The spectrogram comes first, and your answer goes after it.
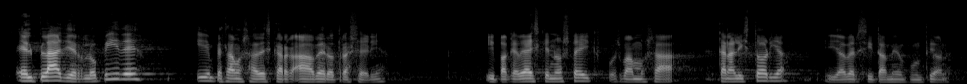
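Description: A man talks with ordinary pitch variation and long, frequent pauses. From Galicia, Spain. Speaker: pentester and conference speaker; conference speaker. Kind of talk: conference talk. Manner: fast. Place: stage.

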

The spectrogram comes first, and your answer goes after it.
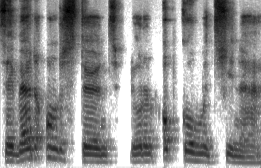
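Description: Against a quiet background, a woman with a very deep, low pitch talks at a fairly slow pace with ordinary pitch variation. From Indonesia. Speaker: author. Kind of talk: lecture. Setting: stage with audience. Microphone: webcam.

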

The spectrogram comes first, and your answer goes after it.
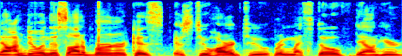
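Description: A man talks at a fairly quick pace with fairly even intonation. Light background noise sits under a dry sound with no echo. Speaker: homebrew shop demonstrator. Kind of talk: tutorial. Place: street.

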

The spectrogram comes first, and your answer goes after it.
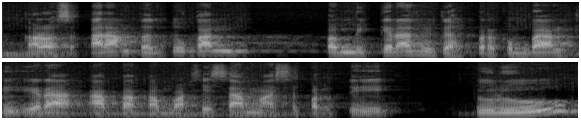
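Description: A man speaks at a moderate pace with a fairly high pitch. It is an unremarkable speaking voice, set against a quiet background. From Indonesia. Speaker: Islamic religious teacher. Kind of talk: religious lecture. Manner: casual. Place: home room. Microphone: lapel.

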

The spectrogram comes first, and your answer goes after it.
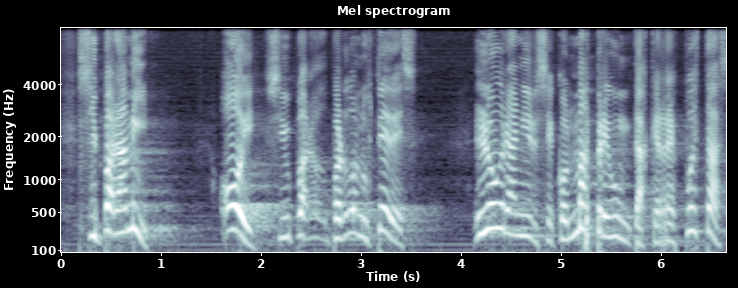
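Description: In an Argentine accent, a man talks at a fairly slow pace with an animated tone against a quiet background. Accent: Rioplatense Argentine Spanish. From Argentina, Mar del Plata. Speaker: sales speaker and business consultant. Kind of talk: motivational conference talk. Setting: stage with audience. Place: stage. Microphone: headset.

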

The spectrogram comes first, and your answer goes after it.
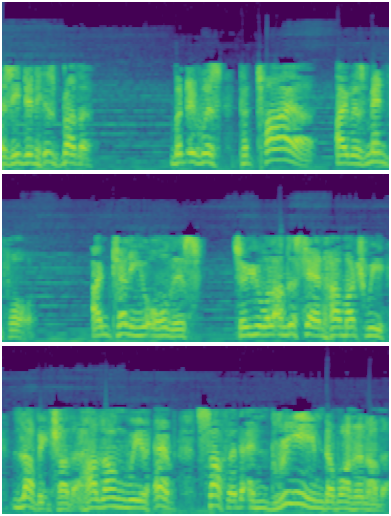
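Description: Over faint music in the background, a man puts on a shrill, high-pitched character voice at a moderate pace. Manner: shrill, jealous, ranting.

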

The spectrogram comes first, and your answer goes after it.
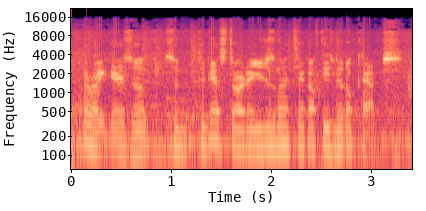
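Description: With music playing in the background, a man talks at a fairly quick pace. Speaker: boat owner DIY creator. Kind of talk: tutorial. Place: boat. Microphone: camera far.

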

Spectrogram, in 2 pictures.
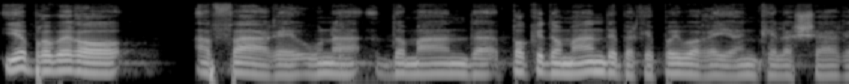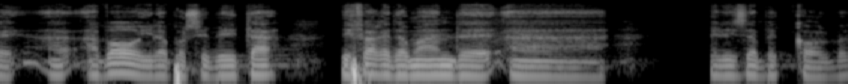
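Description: A man speaks at a fairly slow pace in a medium pitch, his dark, mellow tone carrying fairly even intonation over a quiet background. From Italy. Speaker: moderator. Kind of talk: panel moderation. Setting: stage with audience. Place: hall. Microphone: podium.

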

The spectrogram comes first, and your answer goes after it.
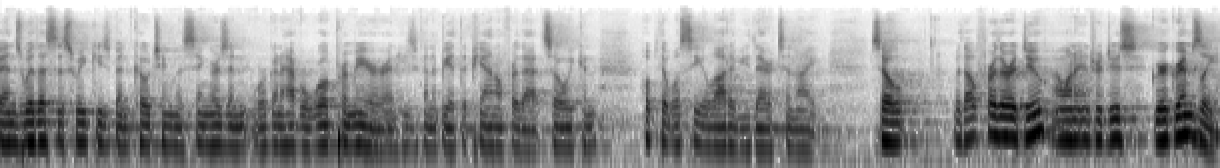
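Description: A man's fairly quick delivery with ordinary pitch variation. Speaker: program host introducing a guest. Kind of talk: event welcome speech. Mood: warm, upbeat. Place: hall. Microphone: handheld.

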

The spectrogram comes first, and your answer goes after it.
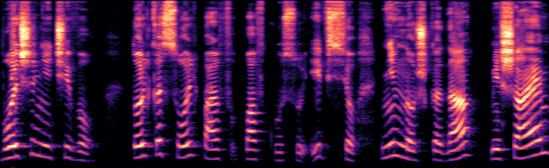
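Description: The speaker has an Armenian accent and lively intonation. The pace is very slow, on a very clean recording with a silent background. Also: woman, fairly high pitch for a woman. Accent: Armenian accent in Russian. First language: Armenian (speaking Russian). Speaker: cooking vlogger. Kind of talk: cooking tutorial.

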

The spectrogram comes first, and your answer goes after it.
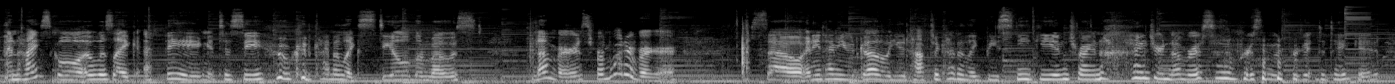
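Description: Clear music plays behind a woman who talks at a moderate pace, the sound dry with no echo. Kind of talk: casual vlog chat. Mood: amused, laughing. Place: car. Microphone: phone near.

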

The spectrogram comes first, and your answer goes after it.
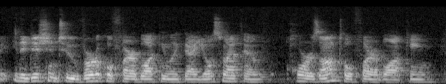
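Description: Speaking at a fairly quick pace, a man uses ordinary pitch variation. Room echo is audible. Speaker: home renovation vlogger. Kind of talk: tutorial. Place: home room. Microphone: camera far.

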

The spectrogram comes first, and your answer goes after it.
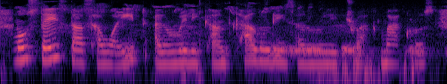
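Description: Loud background noise runs under the speaker. A woman talks at a fairly high pitch. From Colombia. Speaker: wellness vlogger. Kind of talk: casual vlog talk to camera. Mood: calm, friendly. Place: garden.

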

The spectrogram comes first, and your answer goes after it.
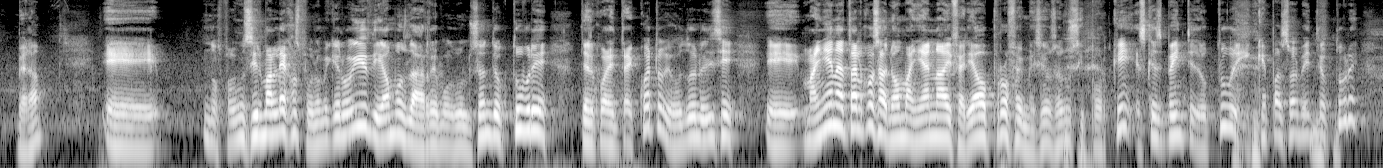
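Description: The pitch swings very widely. The pace is fairly quick. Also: man, fairly high pitch for a man. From Guatemala. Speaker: podcast host. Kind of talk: interview. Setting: studio. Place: studio. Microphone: studio mic.

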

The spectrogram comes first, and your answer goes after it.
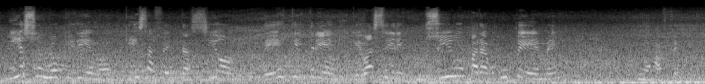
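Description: Loud background noise accompanies a woman speaking at a fairly slow pace. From Uruguay, Sarandí Grande (Florida). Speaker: community activist. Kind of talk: interview. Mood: earnest, concerned. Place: street. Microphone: lapel.

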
